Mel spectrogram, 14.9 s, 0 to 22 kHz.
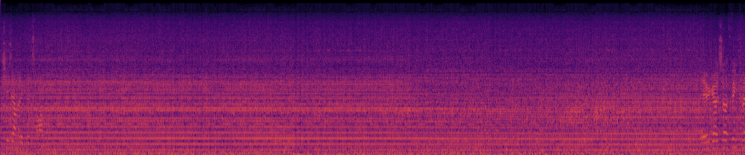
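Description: A Yamaha YZF-R125 125cc motorcycle cruises at about 70 mph along the M6 Toll motorway, its engine holding a steady, loud, unbroken drone with rushing wind noise throughout.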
